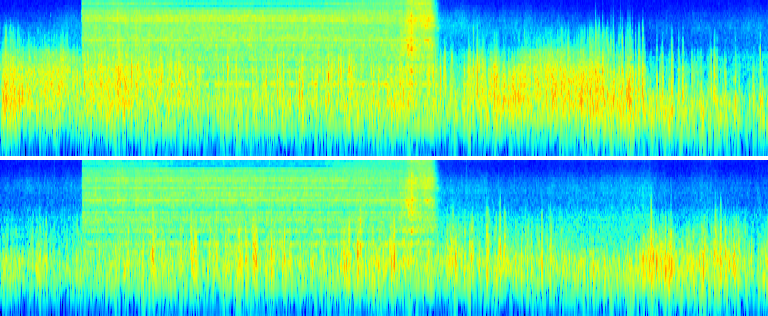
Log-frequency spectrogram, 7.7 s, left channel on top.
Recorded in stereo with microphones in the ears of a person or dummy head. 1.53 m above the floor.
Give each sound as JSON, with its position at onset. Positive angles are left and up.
{"t": 0.8, "sound": "a buzzer", "side_deg": 35, "distance_m": 1.7}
